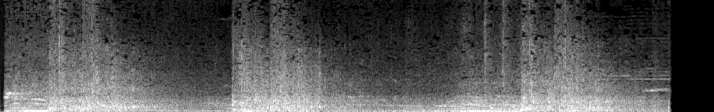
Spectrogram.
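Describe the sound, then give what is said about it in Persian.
Bursts of automatic gunfire ring out in the city streets of Iranshahr, Iran: dense, harsh crackling rattles loudly and almost continuously, swelling and easing in waves before cutting off abruptly. “این صدای رگبار گلوله از خیابان‌های ایران شهر بود.”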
